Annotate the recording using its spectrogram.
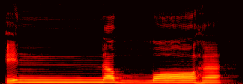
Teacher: اینجا نون مشدده غنه میشه، لام هم اینجا پر میشه.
